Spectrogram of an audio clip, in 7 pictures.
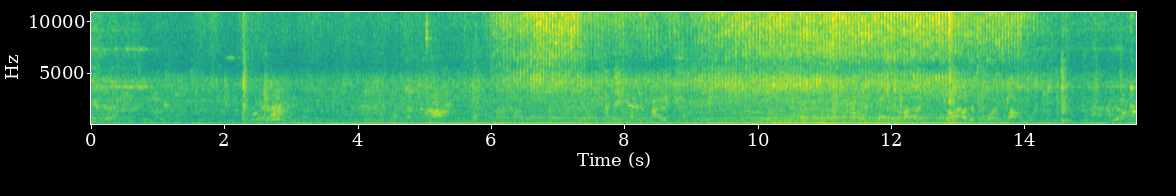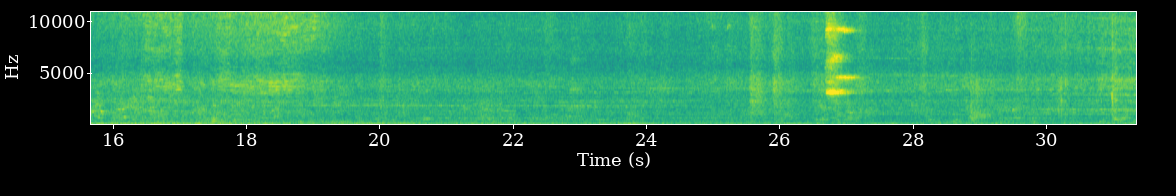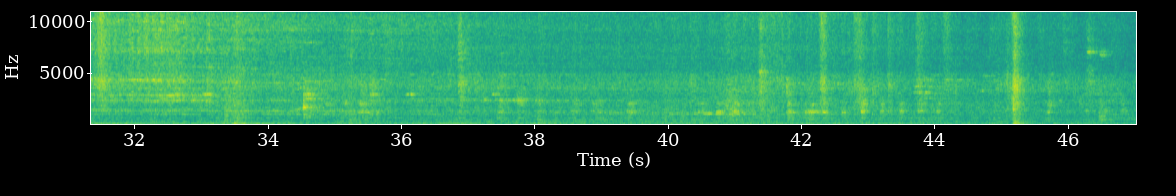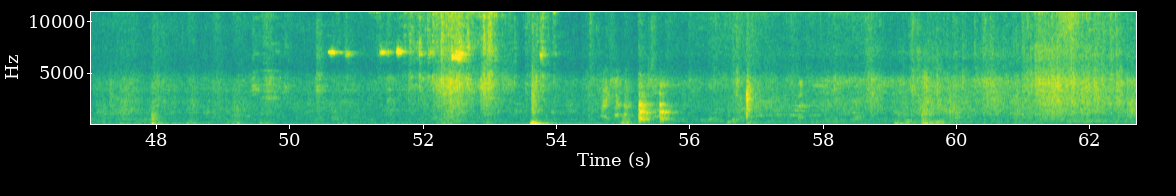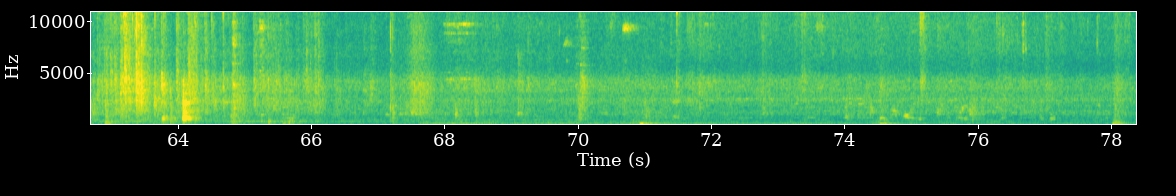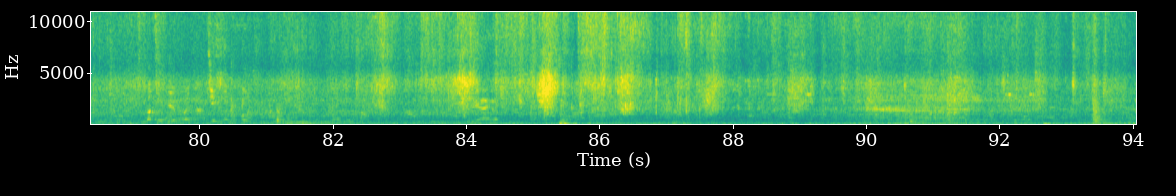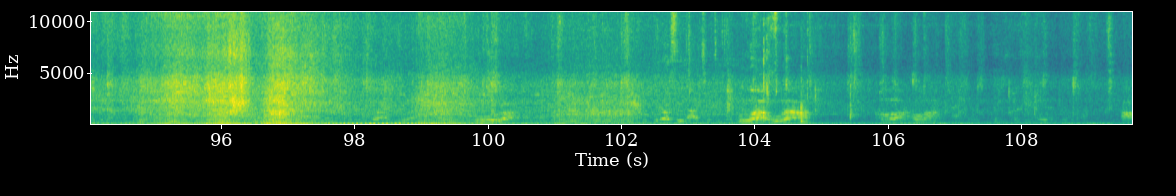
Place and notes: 埔心新興街, Yangmei Dist. - walking in the traditional market area
walking in the traditional market area, Ready to operate in the market
Taoyuan City, Taiwan, 26 August 2017, 06:31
